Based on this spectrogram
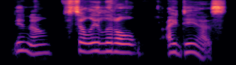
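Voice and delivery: normal talking voice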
